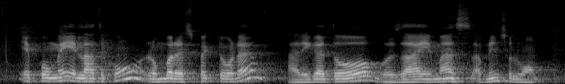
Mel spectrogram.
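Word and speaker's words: ございます: எல்லாத்துக்கும் ரொம்ப ரெஸ்பெக்டோட அரிகத்தோ கோசாய்மஸ் அப்படின்னு சொல்லுவோம். கோ ஜா இ மா சு, கோசாய்மஸ், ஓகேங்களா? இந்த சூவை வந்து கடைசியாக ஸ் அப்படின்னு ப்ரொனவுன்ஸ் பண்ணால் போதும், கோசாய்மஸ். மா சூவை வந்து மஸ் அப்படின்னு ப்ரொனவுன்ஸ் பண்ணால் போதும். ஸோ கோசா இ.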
